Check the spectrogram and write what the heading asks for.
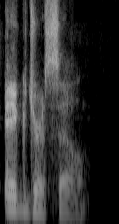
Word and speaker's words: Yggdrasil: Do you really not know how to pronounce that word? It's Yggdrasil.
